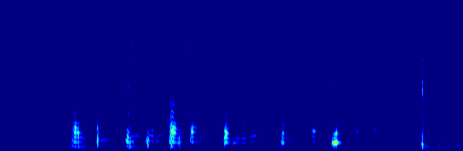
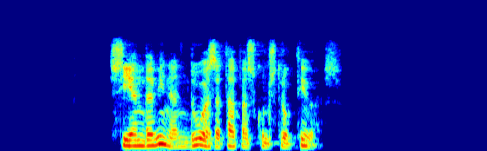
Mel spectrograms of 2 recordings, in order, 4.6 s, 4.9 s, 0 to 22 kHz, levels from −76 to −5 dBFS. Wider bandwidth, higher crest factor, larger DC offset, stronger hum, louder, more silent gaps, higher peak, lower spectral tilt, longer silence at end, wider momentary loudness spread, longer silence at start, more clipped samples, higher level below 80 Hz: first, 10.5 kHz vs 8 kHz; about the same, 24 dB vs 20 dB; neither; neither; second, -54 LUFS vs -19 LUFS; first, 2.63-2.79 s, 3.67-3.71 s, 3.98-4.14 s vs none; second, -32 dBFS vs -2 dBFS; first, -6.5 dB/octave vs -5 dB/octave; second, 0.35 s vs 1.5 s; first, 15 LU vs 10 LU; second, 0.7 s vs 1.1 s; neither; second, -90 dBFS vs -58 dBFS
